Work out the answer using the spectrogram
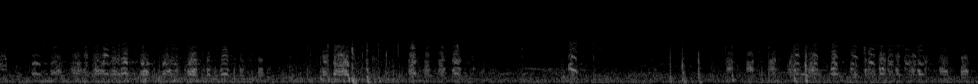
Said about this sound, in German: Mit seiner Trompete lockte Josef die Gänse der Bauern auf die Straße. Aus allen Gassen und Gehöften kamen die schnatternden Zweibeiner.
